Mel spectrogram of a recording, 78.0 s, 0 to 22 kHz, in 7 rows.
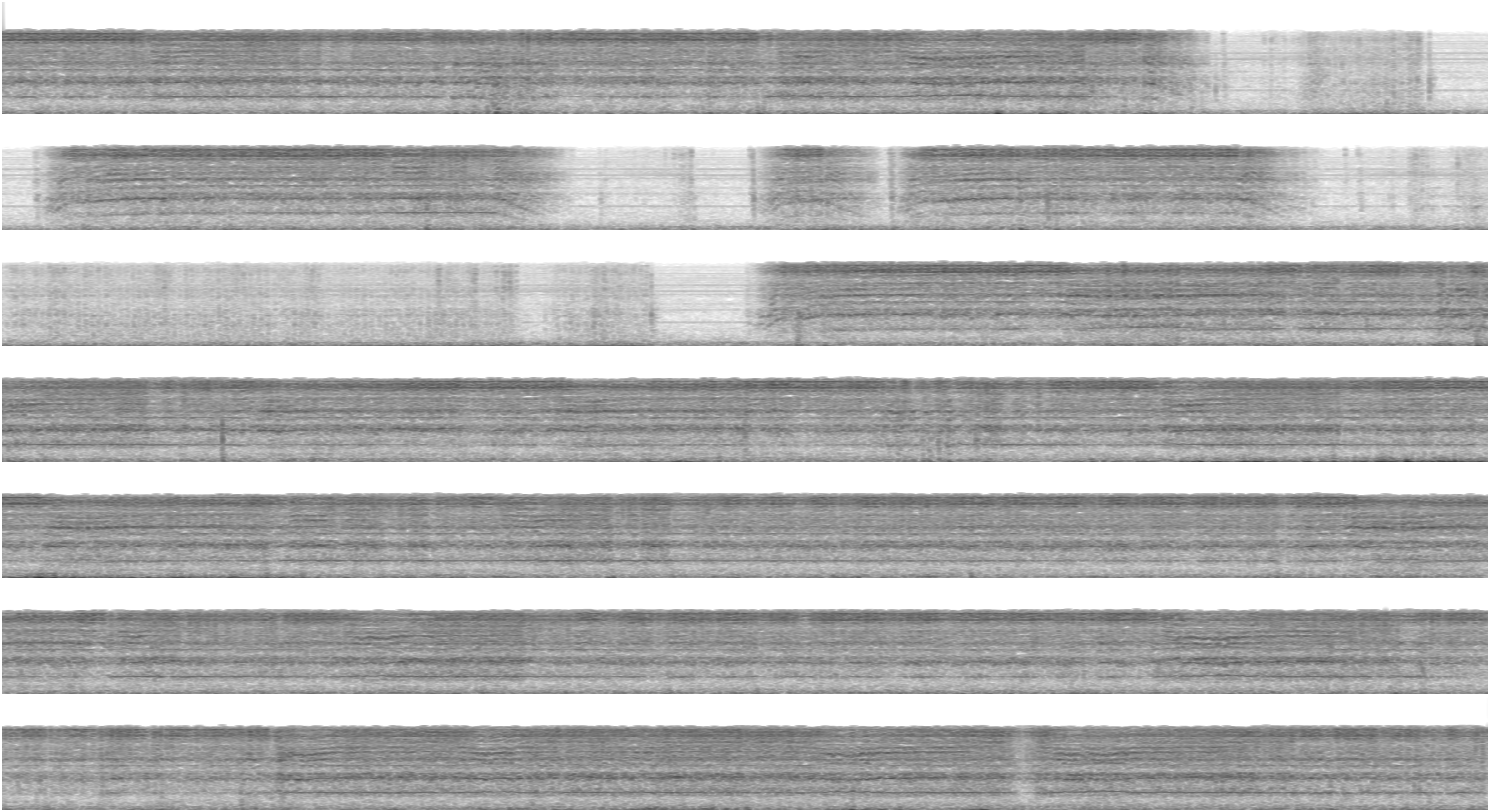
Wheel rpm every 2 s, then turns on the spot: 160, 160, 160, 160, 60, 40, 150, 80, 50, 150, 40, 20, 20, 30, 140, 160, 160, 160, 160, 160, 160, 160, 160, 160, 160, 160, 160, 160, 160, 160, 160, 160, 160, 160, 160, 160, 160, 160, 160.
22-28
